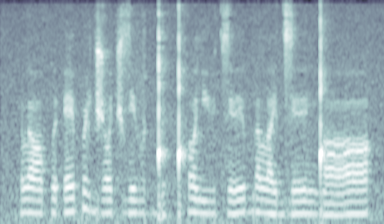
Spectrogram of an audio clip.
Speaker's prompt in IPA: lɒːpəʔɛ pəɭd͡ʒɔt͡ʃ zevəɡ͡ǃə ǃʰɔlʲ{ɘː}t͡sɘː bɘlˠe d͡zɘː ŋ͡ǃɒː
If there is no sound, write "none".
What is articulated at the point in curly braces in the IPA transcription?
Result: ʉː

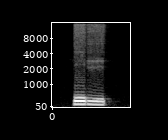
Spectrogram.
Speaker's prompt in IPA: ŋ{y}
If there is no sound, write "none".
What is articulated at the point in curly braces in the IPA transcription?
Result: i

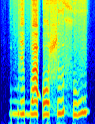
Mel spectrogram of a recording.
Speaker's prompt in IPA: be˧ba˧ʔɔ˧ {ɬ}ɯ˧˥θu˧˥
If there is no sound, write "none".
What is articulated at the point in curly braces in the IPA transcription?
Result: ɬ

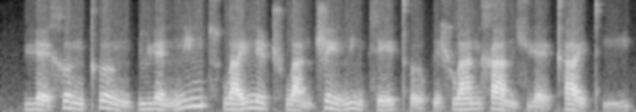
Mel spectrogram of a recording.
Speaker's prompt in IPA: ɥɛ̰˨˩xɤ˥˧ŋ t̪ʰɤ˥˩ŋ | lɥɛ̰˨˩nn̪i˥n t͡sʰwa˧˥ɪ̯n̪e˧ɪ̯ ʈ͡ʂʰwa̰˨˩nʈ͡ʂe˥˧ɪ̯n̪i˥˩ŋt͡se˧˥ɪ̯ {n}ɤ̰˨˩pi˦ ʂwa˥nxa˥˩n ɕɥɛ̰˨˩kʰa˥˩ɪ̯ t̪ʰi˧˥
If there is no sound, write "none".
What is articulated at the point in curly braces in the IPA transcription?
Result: t̪ʰ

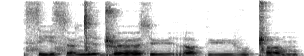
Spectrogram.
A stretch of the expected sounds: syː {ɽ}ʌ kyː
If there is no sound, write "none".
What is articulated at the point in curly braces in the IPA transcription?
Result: r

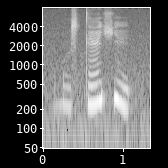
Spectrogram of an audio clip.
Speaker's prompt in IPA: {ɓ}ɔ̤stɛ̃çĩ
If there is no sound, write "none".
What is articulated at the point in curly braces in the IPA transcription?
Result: ɓ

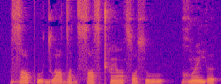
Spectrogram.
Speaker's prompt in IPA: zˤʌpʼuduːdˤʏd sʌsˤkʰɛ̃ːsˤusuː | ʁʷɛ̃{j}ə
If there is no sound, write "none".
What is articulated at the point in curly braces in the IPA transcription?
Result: j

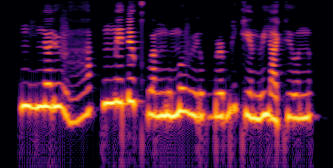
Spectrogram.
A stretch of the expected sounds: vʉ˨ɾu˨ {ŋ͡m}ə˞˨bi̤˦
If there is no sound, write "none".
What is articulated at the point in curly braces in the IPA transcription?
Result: ɡ͡b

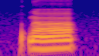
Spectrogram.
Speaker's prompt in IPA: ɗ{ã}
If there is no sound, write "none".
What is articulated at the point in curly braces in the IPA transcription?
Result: ã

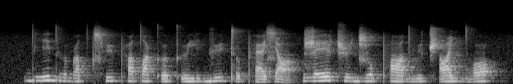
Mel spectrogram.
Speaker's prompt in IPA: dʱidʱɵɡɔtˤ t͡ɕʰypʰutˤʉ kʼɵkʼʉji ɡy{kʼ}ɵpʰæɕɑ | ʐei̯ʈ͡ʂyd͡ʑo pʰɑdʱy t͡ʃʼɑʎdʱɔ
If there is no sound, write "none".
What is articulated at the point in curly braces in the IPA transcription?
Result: tʼ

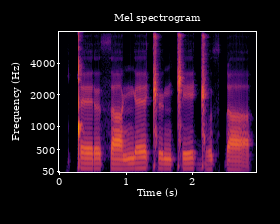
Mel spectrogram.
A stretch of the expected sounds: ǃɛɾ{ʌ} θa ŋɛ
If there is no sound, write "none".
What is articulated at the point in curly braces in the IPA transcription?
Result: ə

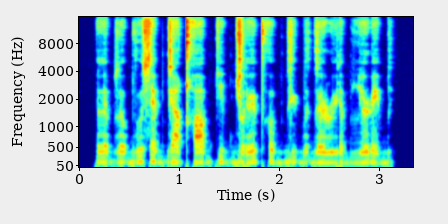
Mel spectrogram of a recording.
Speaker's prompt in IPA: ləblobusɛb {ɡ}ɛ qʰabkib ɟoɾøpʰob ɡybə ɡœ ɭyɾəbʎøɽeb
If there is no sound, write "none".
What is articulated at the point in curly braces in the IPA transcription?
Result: ɡ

